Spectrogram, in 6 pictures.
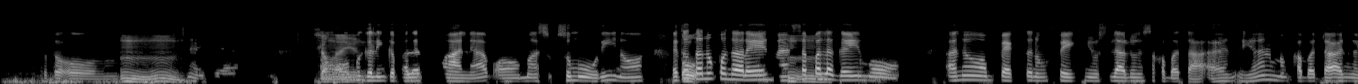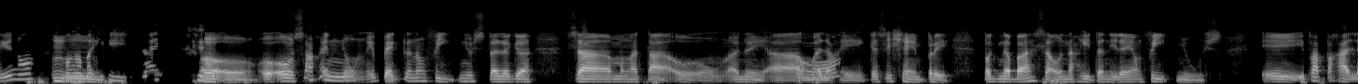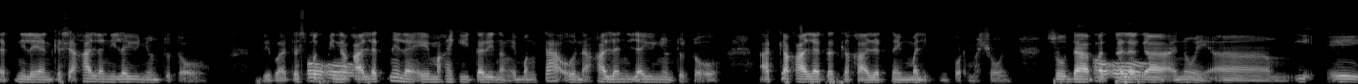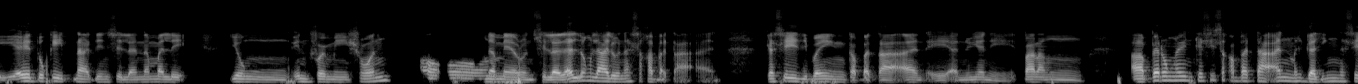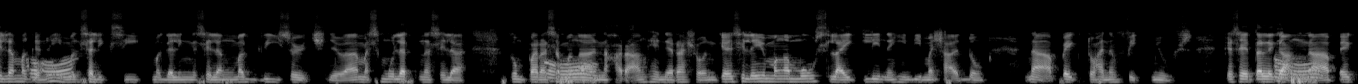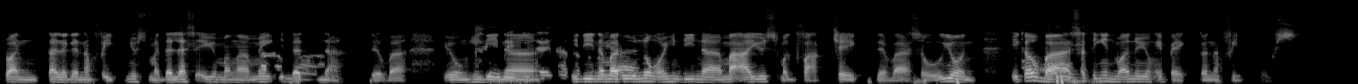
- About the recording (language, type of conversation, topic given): Filipino, unstructured, Ano ang palagay mo sa pagdami ng huwad na balita sa internet?
- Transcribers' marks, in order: mechanical hum; distorted speech; chuckle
